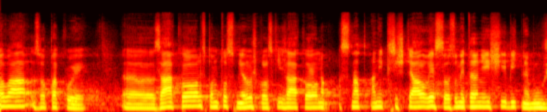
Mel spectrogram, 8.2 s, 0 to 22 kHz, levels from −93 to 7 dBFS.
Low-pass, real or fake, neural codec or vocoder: 14.4 kHz; fake; codec, 32 kHz, 1.9 kbps, SNAC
